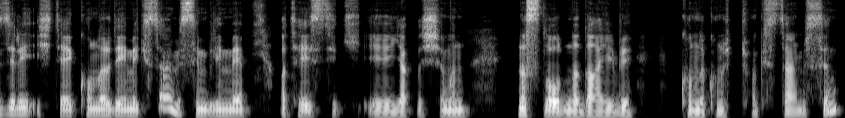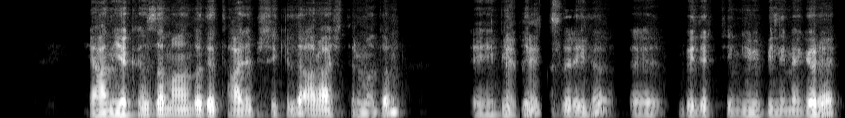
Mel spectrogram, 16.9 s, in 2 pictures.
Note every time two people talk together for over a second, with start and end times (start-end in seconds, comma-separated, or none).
none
